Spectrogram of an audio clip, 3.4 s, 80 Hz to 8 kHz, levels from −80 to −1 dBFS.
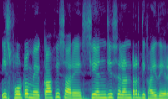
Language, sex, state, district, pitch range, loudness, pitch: Hindi, male, Uttar Pradesh, Shamli, 225-255 Hz, -15 LUFS, 240 Hz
